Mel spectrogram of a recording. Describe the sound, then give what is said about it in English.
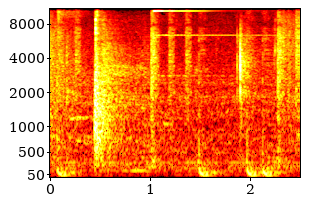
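Fireworks going off outside, a series of dull booms and thuds arriving at irregular intervals, fairly faint and muffled, with no voices heard. “But um, the fireworks made me lose my train of thought.”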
